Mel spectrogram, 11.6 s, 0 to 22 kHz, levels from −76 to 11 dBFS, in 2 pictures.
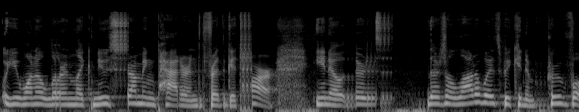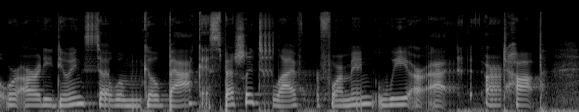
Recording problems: squashed, flat; heavily
choppy; very; 11% of the speech affected

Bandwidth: 14.5 kHz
